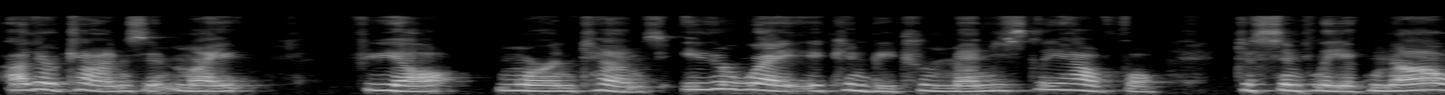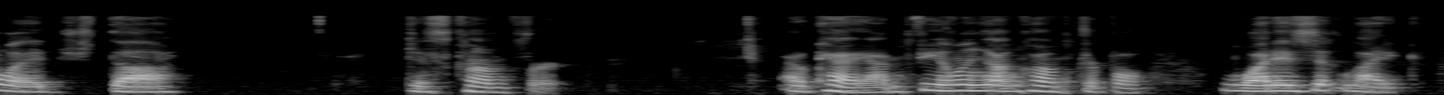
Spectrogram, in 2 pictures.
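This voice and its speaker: A woman's voice: medium pitch, fairly even intonation, unhurried, gravelly, darkish tone, slightly rough. A woman hosting a spiritual study gathering, reading aloud and talking informally with the group. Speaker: host reading aloud and leading group discussion.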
